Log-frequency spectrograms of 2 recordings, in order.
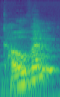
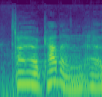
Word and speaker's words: Coven: years ago, Coven, or Coven? It's pronounced Coven, man. What else could it be pronounced? Coven. That's the proper pronunciation. No. Coven. No. Coven sounds like oven, man, and that's just, it doesn't work.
